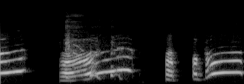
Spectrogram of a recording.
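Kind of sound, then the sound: vocal imitation, voice imitating a fart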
